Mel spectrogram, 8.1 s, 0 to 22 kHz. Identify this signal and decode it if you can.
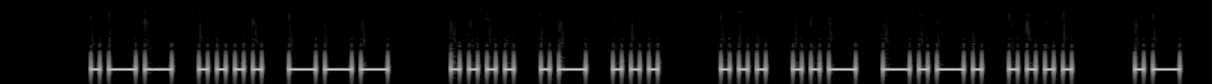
Morse code, heard as a keyed tone, about 20 wpm, 700 Hz. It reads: WHO HAS SUCH A
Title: Sentences from Top 1200 Words 20wpm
